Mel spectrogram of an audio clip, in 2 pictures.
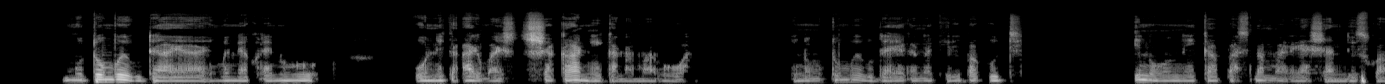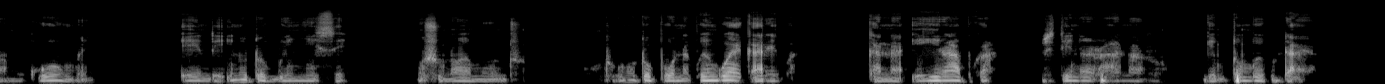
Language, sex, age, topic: Ndau, male, 18-24, health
